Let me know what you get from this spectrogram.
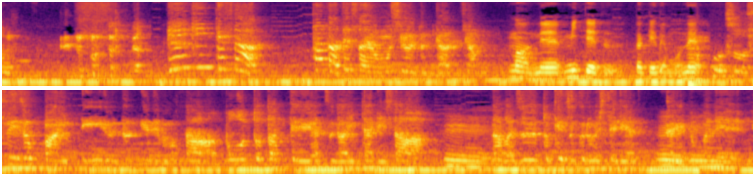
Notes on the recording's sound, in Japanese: カラオケルームで収録しているため、音声がいつもより聞きづらいかと思います…ごめんなさいー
